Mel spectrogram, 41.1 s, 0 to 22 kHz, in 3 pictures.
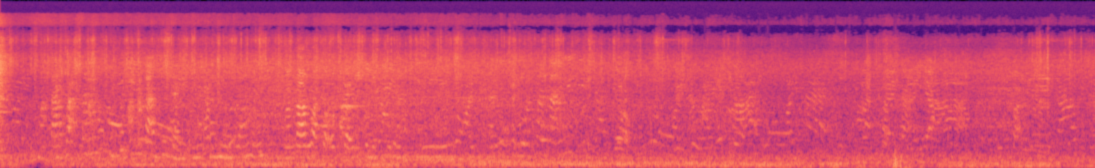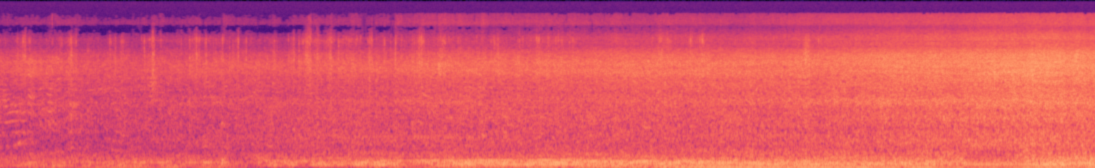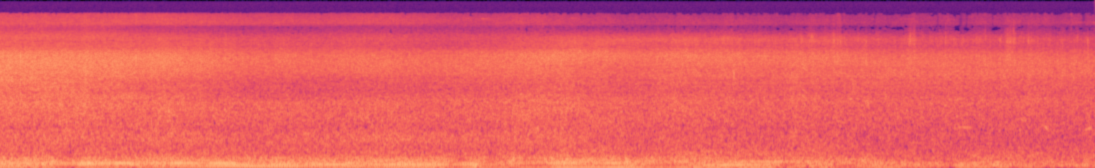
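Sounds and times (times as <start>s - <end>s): boat diesel engine running: 0.0s - 11.5s, 12.4s - 41.0s
boat wake rushing on water: 0.0s - 41.0s.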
